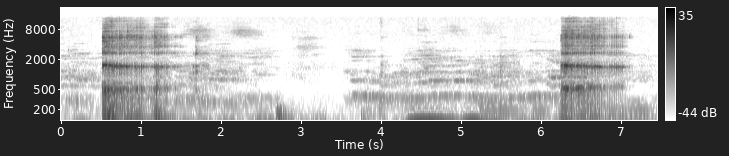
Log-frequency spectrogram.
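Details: Boy burping: two loud, drawn-out croaking burps separated by a pause, faint background noise.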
